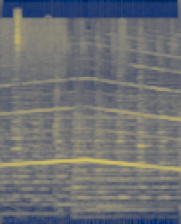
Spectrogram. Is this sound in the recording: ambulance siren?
yes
